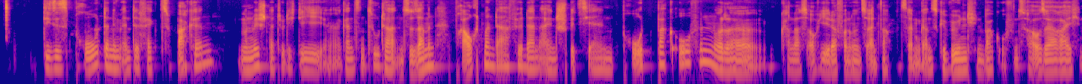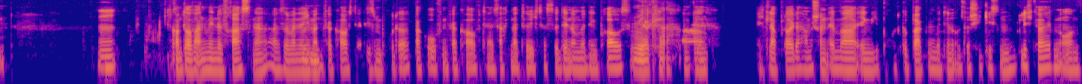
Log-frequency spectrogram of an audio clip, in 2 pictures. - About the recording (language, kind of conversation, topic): German, podcast, Was sollte ich als Anfänger beim Brotbacken wissen?
- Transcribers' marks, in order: other background noise; background speech; static; swallow; laughing while speaking: "klar"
